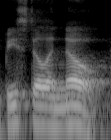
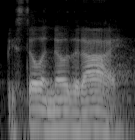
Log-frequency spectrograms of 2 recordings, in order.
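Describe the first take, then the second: First: "know" stressed, falling at the end. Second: "still" stressed while "know" stays light. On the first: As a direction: land firmly on "know". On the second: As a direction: push "still", then move on through the rest. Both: Shown as a demonstration. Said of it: "emphasizing the words".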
